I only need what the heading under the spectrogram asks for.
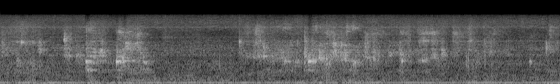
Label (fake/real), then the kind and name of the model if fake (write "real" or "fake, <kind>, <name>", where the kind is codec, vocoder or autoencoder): fake, codec, SNAC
